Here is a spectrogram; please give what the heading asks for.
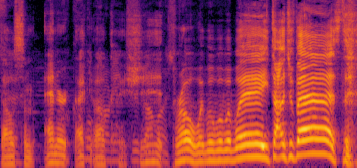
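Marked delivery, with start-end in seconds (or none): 2.1-4.3 louder, climbing protest; flustered outburst. Real, not acted. Overwhelmed by fast subtitles.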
